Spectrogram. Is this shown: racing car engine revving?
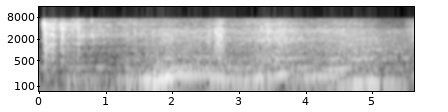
yes

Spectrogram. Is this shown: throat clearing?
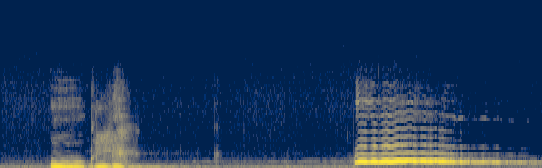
no

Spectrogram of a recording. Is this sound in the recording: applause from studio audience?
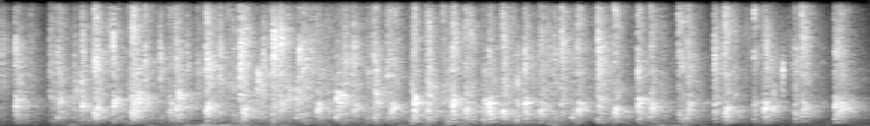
yes

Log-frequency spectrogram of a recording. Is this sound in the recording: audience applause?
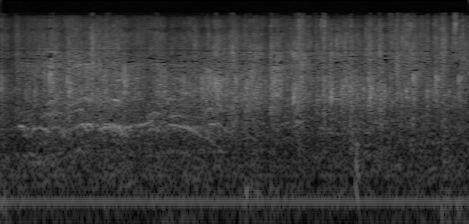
yes

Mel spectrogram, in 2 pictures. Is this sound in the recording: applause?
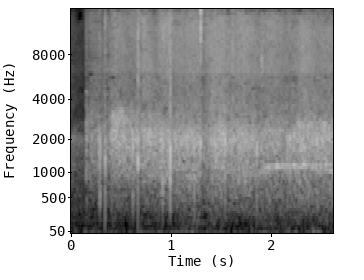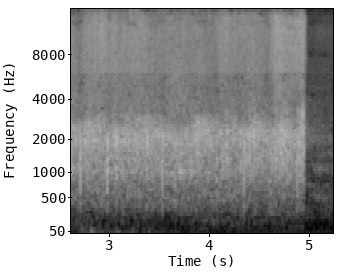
yes

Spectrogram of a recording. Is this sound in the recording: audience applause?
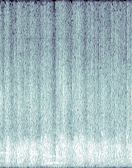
yes

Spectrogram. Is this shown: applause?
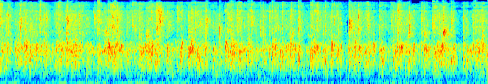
yes

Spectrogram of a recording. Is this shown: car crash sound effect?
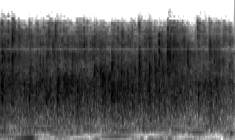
no

